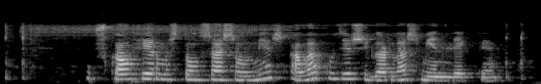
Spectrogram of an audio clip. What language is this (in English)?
Mari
